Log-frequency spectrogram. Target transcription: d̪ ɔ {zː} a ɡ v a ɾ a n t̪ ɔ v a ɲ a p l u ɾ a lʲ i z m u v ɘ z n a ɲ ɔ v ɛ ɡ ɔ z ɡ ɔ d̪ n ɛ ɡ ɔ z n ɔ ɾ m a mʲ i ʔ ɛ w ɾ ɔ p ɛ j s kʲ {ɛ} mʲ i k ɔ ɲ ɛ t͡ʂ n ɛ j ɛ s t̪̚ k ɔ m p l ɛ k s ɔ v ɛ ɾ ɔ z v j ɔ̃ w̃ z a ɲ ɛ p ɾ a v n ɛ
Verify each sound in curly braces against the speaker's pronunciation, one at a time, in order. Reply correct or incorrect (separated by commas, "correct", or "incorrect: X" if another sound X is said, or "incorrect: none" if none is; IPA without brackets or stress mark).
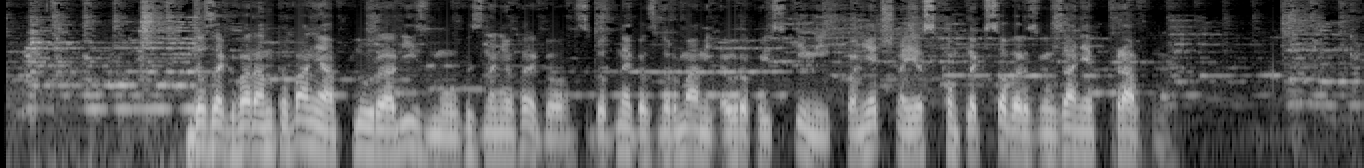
incorrect: z, incorrect: i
